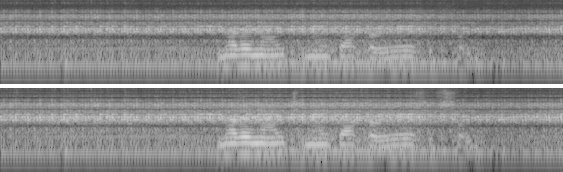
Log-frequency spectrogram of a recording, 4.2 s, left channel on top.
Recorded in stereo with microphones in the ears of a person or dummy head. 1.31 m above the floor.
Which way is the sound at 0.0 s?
20° right (ahead or behind).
